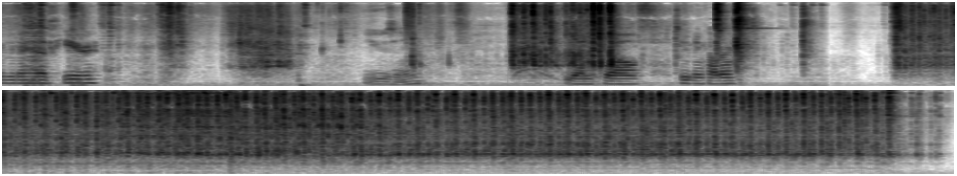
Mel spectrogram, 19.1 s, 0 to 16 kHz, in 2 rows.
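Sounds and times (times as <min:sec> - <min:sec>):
tubing cutter motor whirring: 0:08.9 - 0:18.9.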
